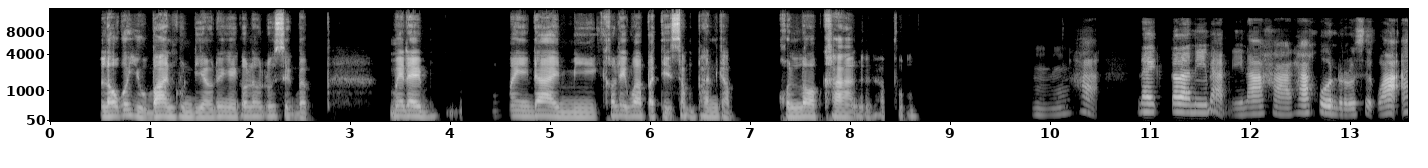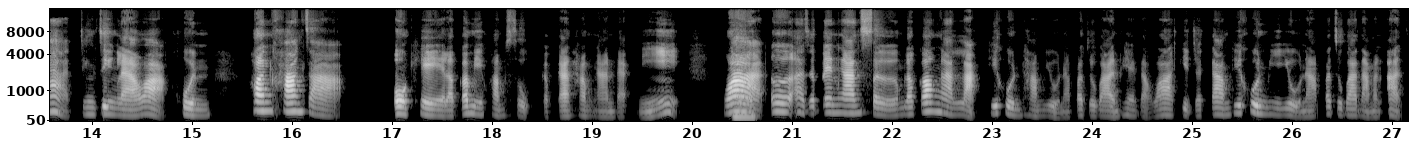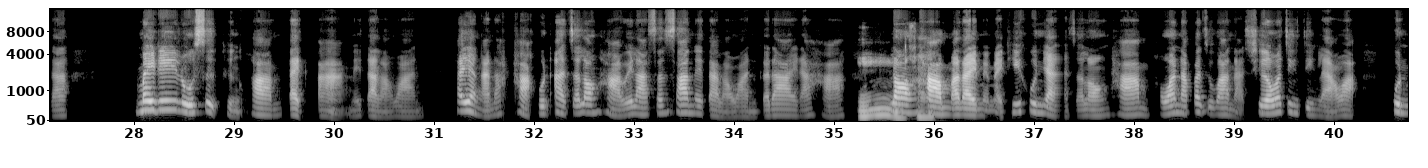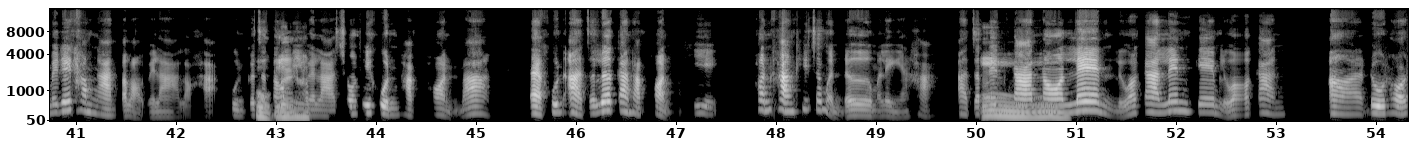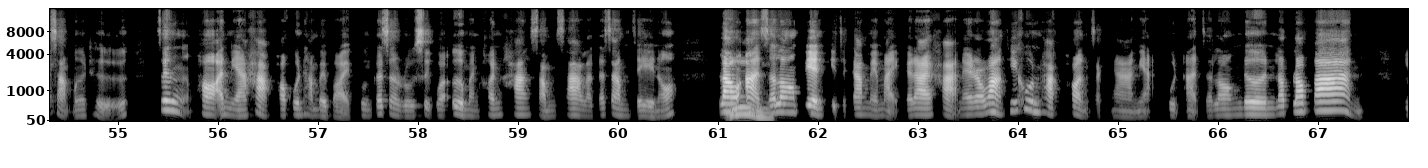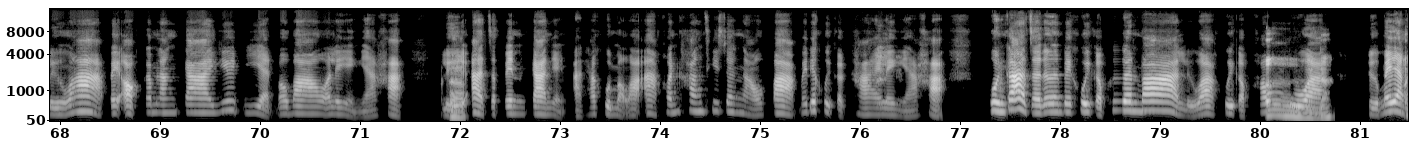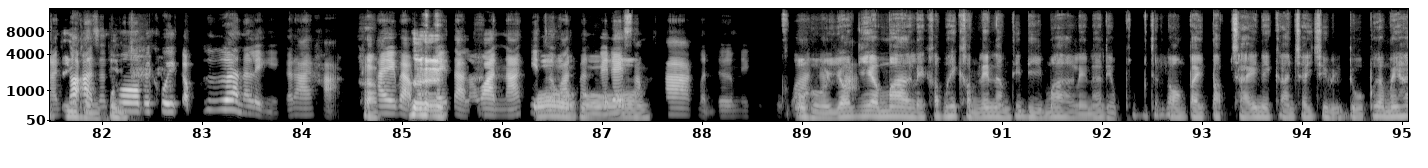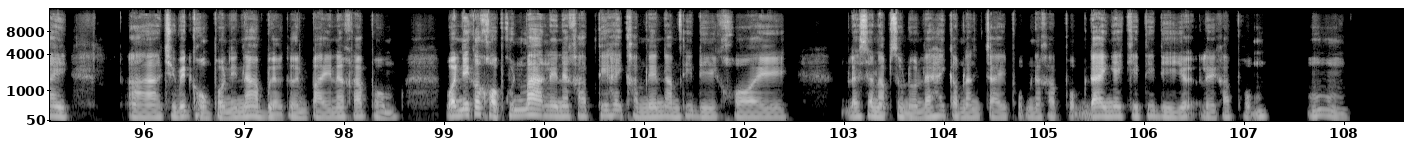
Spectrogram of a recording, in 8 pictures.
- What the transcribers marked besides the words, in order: tapping; drawn out: "อืม"; other background noise; chuckle
- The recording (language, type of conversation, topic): Thai, advice, จะหาคุณค่าในกิจวัตรประจำวันซ้ำซากและน่าเบื่อได้อย่างไร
